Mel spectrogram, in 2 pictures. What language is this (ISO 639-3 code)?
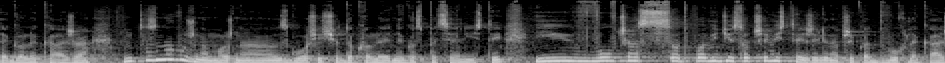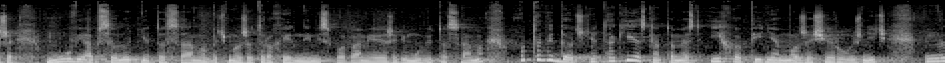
pol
